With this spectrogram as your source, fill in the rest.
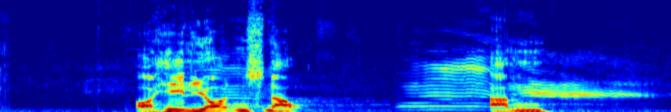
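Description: A baby cries loudly in short bursts.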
